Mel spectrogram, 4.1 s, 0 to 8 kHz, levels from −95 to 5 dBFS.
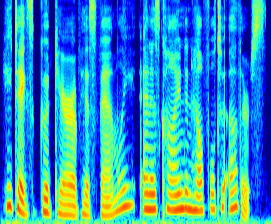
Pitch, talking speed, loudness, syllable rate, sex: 185 Hz, 205 wpm, -20 LUFS, 5.1 syllables/s, female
